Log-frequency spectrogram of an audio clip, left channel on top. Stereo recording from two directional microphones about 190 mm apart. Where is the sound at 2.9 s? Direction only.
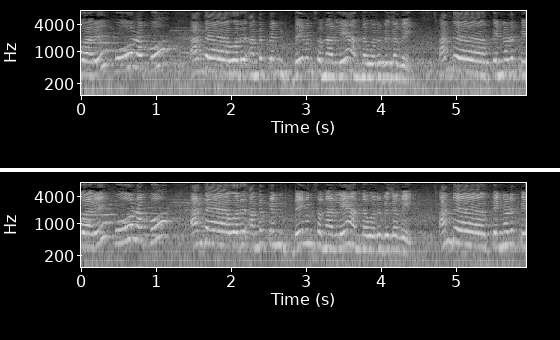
25° right (ahead or behind).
